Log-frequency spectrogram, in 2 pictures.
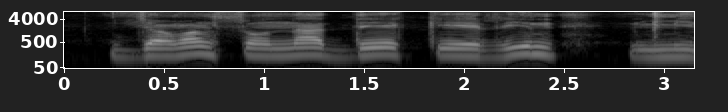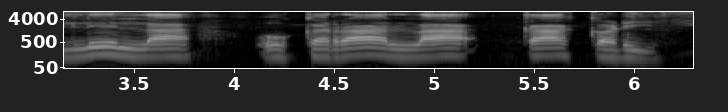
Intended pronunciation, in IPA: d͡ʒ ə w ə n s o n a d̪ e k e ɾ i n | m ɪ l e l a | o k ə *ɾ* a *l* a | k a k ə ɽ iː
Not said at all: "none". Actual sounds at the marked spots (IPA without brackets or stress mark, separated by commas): ɾ, l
